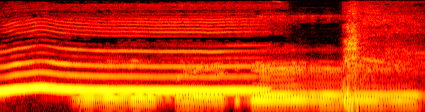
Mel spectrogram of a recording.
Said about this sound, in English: Oh, I do love the sound of cats at the end of a song. Absolutely. It's the best way to finish a song.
